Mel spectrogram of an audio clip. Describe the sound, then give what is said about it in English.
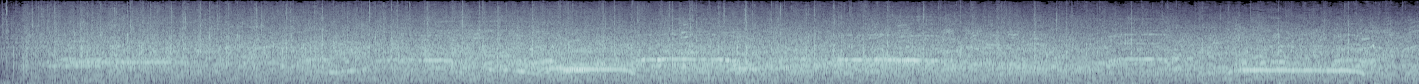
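A large audience claps steadily for about fourteen seconds after being asked to clap if they think they would go to heaven: a dense, even roar of hands, with scattered voices and a few high cheers rising above the applause. “How many of y'all think if the world were to end right now, clap if you think you'd go to heaven?”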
